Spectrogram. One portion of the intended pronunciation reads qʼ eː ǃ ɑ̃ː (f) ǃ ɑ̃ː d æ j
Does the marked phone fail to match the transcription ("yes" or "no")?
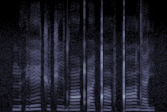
no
